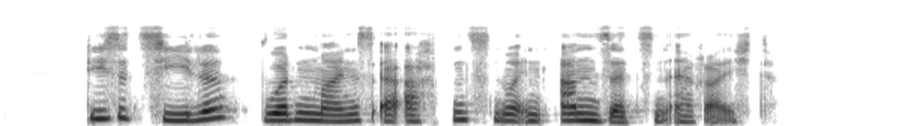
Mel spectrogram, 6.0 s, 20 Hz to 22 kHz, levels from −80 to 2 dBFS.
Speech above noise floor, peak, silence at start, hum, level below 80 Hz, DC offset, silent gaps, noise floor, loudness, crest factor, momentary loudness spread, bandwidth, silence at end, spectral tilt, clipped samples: 68 dB; -2 dBFS; 0.6 s; none; -70 dBFS; under 0.1%; none; -86 dBFS; -19 LUFS; 16 dB; 10 LU; 9.4 kHz; 1 s; -5.5 dB/octave; under 0.1%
